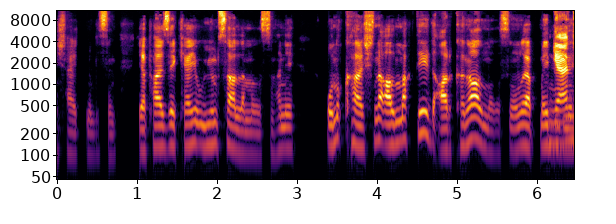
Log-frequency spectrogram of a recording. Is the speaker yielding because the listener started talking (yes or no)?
yes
